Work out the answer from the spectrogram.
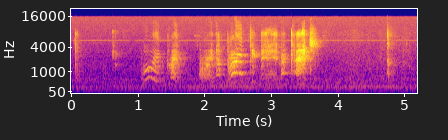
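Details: Pet parrot talking in its cage, a male: a string of speech-like syllables with shifting tones and rasping edges over about two seconds, framed by a few sharp clicks and quiet room sound.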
